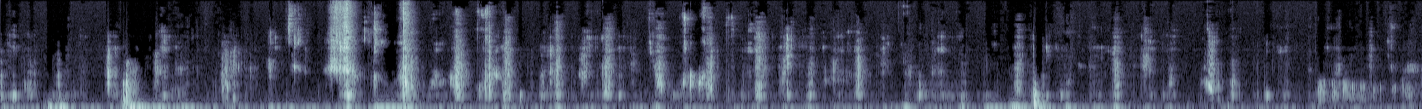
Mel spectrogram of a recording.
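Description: Close-miked chewing and biting of grilled eel, with crisp crunches and wet mouth clicks; the loudest crunching comes about three to four seconds in.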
